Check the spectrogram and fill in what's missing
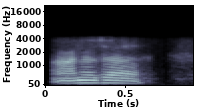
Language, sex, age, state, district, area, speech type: Kashmiri, male, 30-45, Jammu and Kashmir, Srinagar, urban, conversation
